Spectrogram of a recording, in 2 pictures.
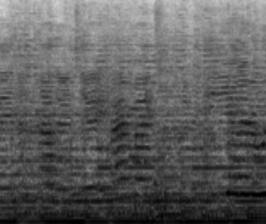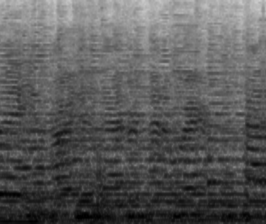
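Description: Acoustic bluegrass string band playing an instrumental passage together, banjo and guitars picking over a steady rhythm.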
